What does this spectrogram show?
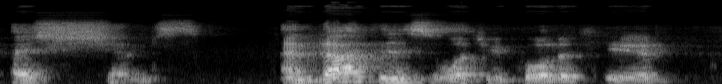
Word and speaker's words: الشمس: write it in English, الشمس. So you can see this shadda indicates that I'm going to pronounce the sheen twice and ignore the lam, الشمس.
